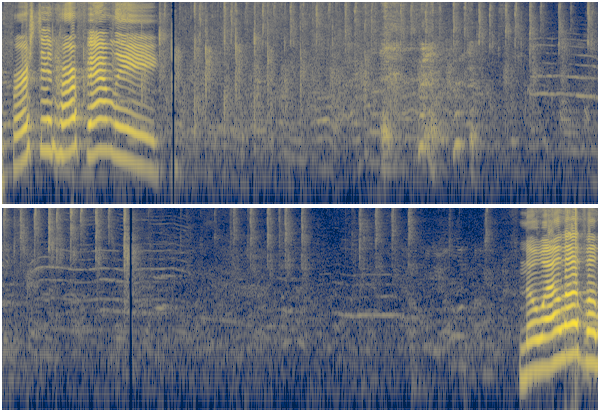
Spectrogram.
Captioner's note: applause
